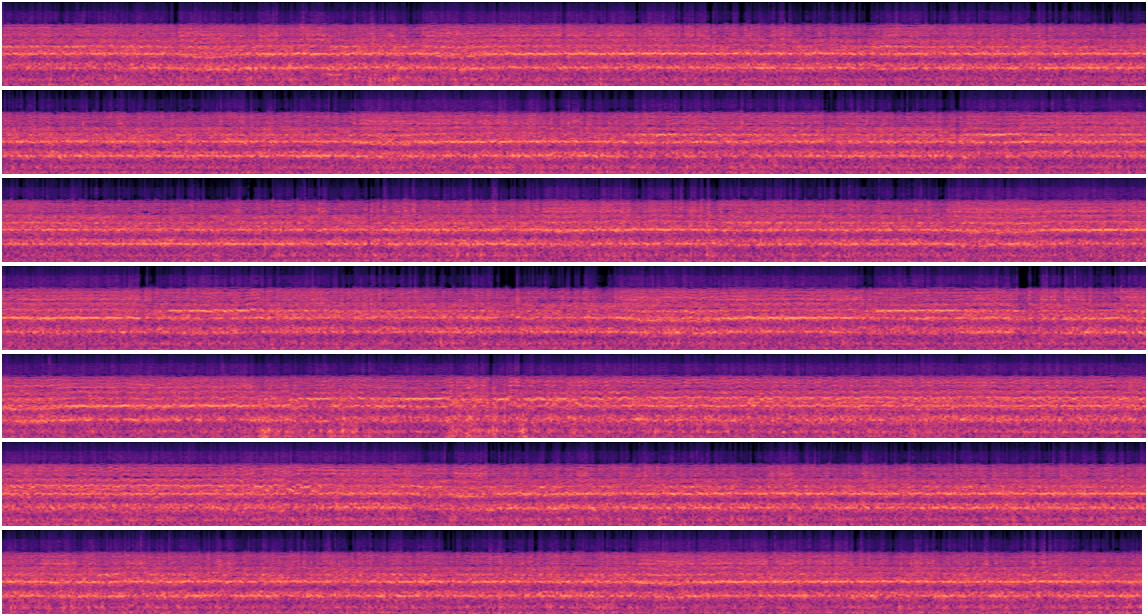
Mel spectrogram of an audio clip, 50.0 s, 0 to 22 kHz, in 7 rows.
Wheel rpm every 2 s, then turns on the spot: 230, 230, 230, 230, 230, 230, 230, 230, 230, 230, 230, 230, 230, 230, 220, 220, 210, 210, 210, 220, 230, 230, 230, 230, 230.
none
